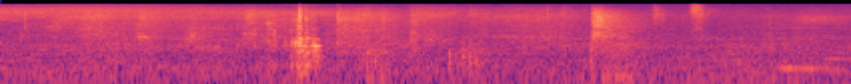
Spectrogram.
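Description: Vinyl car-wrap film being handled and smoothed by gloved hands: quiet rustling, with one short sharp crackle about a second and a half in and a smaller one near three seconds.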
